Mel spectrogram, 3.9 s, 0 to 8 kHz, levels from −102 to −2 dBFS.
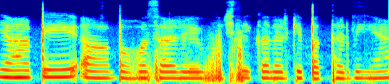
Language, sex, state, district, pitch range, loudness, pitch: Hindi, female, Jharkhand, Jamtara, 225-240 Hz, -19 LUFS, 225 Hz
